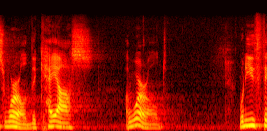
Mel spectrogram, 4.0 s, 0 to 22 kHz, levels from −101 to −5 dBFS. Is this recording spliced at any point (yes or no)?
yes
